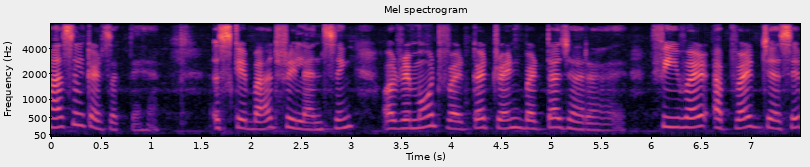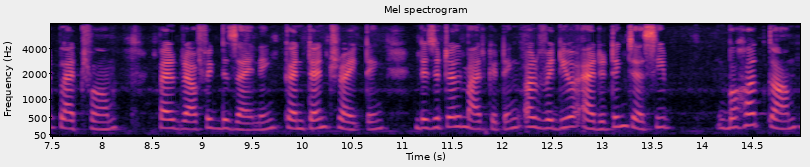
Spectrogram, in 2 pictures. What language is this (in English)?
Urdu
